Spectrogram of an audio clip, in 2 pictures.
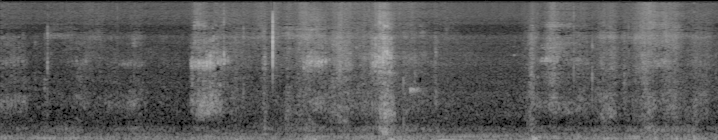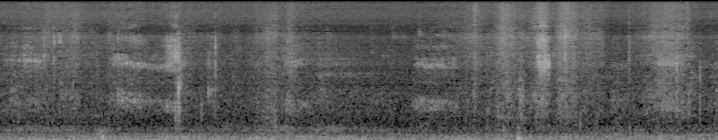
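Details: Sphynx cat. A Sphynx cat gives a deep, continuous purr, a soft throbbing rumble that barely rises or falls. Faint clicks and small rustling sounds come through close by.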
